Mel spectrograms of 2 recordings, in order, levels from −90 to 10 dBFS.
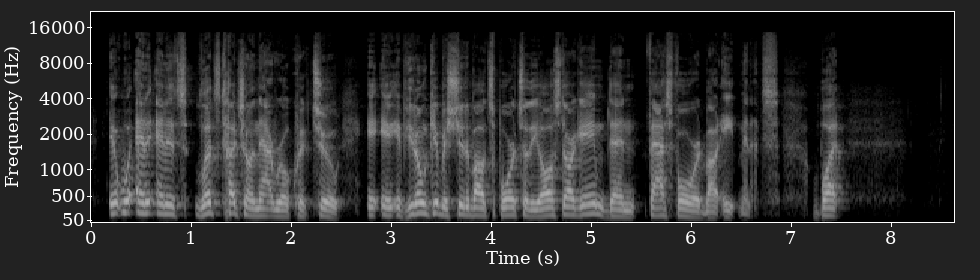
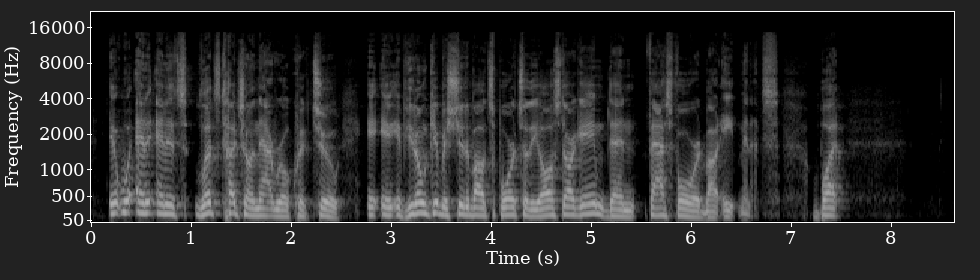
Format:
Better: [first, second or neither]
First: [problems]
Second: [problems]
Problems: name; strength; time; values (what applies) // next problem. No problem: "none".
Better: second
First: thin; somewhat; fading below 350 Hz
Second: none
